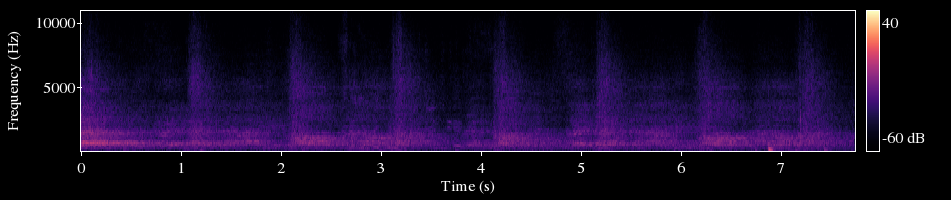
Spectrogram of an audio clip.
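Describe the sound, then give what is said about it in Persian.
At Imam Sajjad mosque, mourners perform sineh zani: many rhythmic, regular chest-beating thuds over a constant wash of group chanting voices, all fairly faint. “باری کلا به بچه های مسجد امام سجاد، آفرین به این سینه زنا.”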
